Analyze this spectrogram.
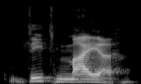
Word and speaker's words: Dietmeyer: so thank you my my father would be proud of that German pronunciation of the last name DEET Maya yeah have DEET Meer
